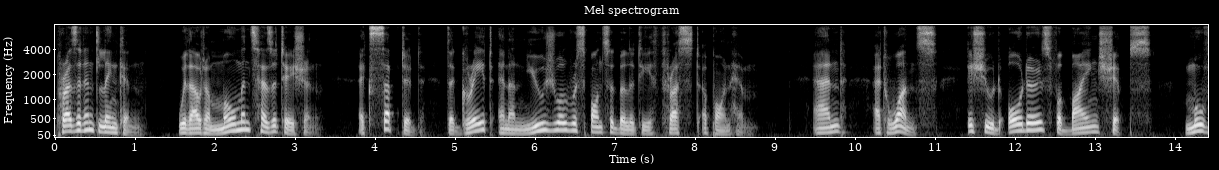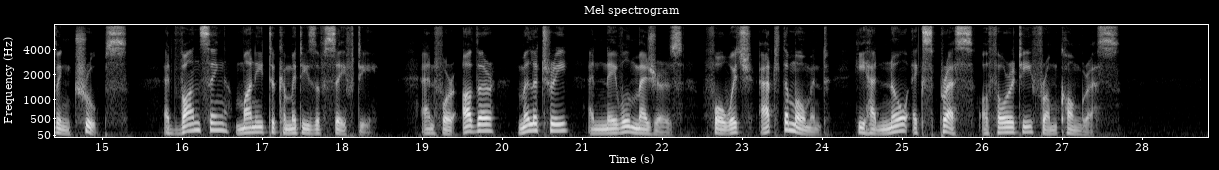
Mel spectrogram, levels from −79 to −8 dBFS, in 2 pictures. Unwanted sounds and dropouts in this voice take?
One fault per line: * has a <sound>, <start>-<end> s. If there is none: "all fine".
all fine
